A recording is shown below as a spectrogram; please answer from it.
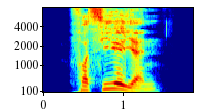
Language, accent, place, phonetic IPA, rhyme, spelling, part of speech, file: German, Germany, Berlin, [fɔˈsiːli̯ən], -iːli̯ən, Fossilien, noun, De-Fossilien.ogg
- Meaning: plural of Fossilie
